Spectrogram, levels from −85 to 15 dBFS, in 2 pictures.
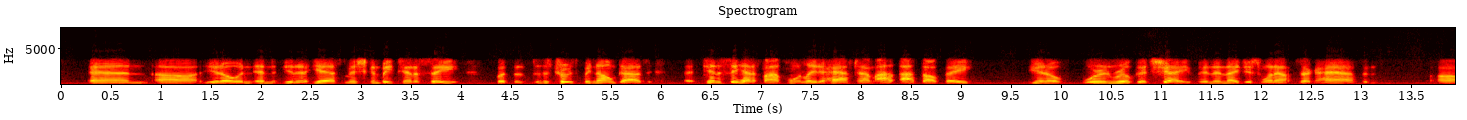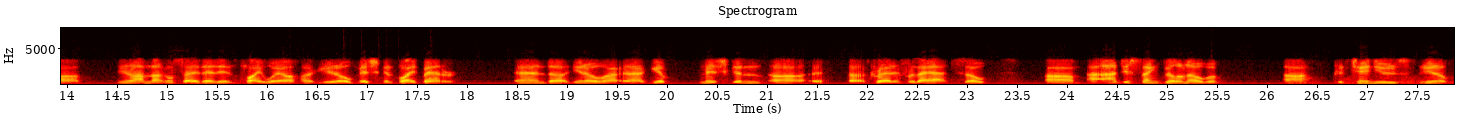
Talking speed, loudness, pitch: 185 wpm, -21 LUFS, 145 Hz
